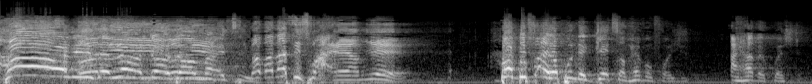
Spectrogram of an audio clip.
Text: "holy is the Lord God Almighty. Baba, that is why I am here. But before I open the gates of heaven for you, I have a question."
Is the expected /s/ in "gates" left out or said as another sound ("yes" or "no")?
no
